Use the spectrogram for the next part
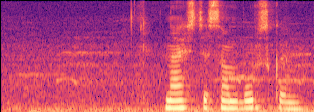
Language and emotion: Russian, neutral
